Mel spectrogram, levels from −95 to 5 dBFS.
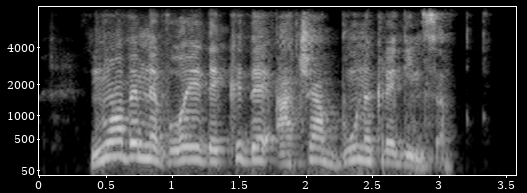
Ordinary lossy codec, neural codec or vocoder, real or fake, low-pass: Opus, 32 kbps; vocoder, 44.1 kHz, 128 mel bands, Pupu-Vocoder; fake; 7.2 kHz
